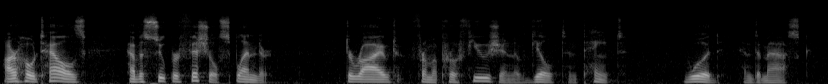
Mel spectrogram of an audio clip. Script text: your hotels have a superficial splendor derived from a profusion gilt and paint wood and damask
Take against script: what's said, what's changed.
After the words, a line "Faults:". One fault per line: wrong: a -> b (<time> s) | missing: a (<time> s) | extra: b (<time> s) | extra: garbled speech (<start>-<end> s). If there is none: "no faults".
our hotels have a superficial splendor derived from a profusion of gilt and paint wood and damask
Faults:
wrong: your -> our (0.0 s)
extra: of (5.1 s)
